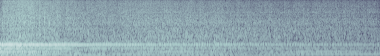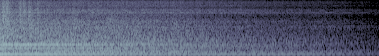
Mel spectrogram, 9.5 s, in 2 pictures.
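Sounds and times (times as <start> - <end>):
prepared drums: 0.0 - 4.9.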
